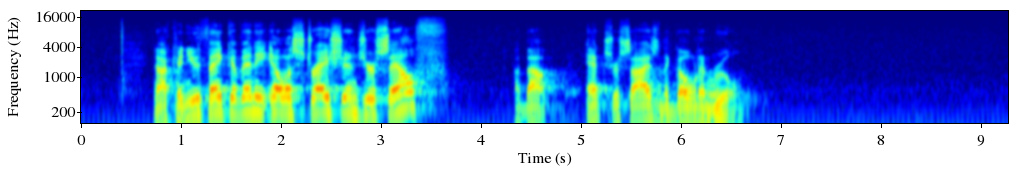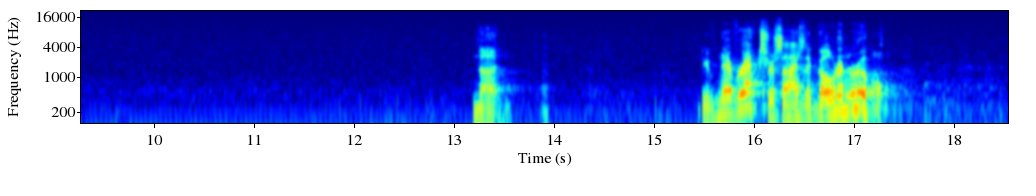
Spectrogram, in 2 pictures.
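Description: An elderly man speaks calmly into a microphone, with long pauses.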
